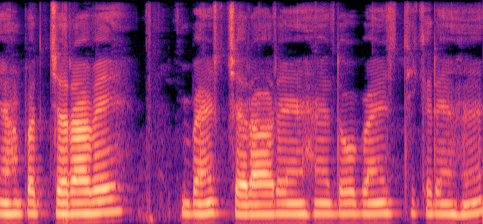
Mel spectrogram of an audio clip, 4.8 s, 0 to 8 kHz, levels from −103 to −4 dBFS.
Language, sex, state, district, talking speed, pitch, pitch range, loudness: Hindi, male, Chhattisgarh, Sukma, 160 wpm, 145 Hz, 140-150 Hz, -19 LUFS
